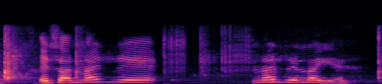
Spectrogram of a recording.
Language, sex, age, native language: Icelandic, female, 9, Icelandic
